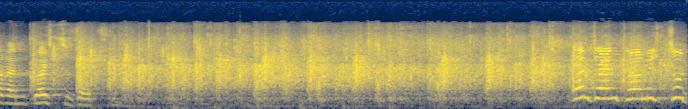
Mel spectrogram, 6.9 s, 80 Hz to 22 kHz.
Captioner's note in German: Beifall bei der CDU und dem BÜNDNIS 90/DIE GRÜNEN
